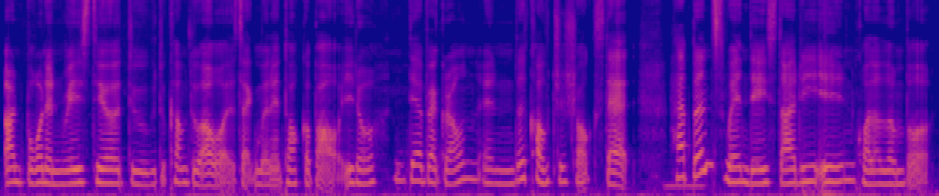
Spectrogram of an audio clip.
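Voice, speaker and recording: Playful young host, dry close sound. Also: female voice, on the low side, moderate pace, no echo. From Singapore. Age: young adult. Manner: playful and laughing. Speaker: radio co-host. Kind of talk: student radio hosting. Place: campus radio studio.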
